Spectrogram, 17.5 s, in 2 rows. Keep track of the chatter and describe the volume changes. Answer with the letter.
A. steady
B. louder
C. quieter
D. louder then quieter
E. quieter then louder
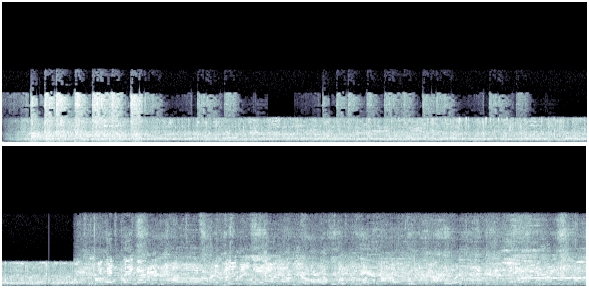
A.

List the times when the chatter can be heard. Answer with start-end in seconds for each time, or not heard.
0.0-17.5.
